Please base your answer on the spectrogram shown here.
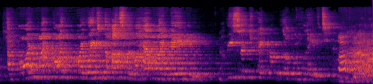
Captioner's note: laughter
